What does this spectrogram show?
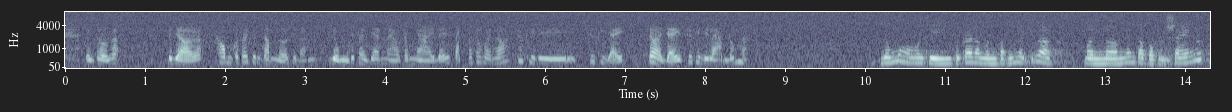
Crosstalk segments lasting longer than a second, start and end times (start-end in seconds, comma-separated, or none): none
